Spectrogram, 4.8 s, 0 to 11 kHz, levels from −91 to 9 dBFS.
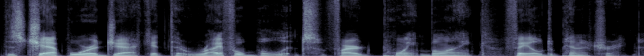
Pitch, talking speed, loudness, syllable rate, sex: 110 Hz, 175 wpm, -21 LUFS, 4.9 syllables/s, male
